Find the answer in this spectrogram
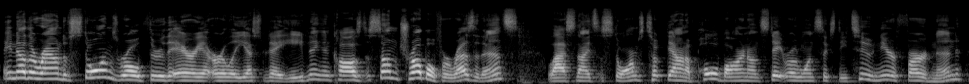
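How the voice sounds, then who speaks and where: A woman's voice: on the low side, a little mellow. A woman with an American accent reading scripted local news in a formal news anchor delivery.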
